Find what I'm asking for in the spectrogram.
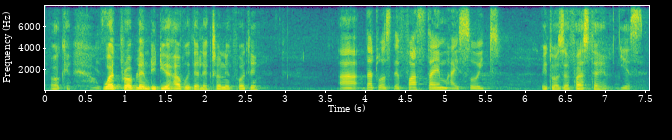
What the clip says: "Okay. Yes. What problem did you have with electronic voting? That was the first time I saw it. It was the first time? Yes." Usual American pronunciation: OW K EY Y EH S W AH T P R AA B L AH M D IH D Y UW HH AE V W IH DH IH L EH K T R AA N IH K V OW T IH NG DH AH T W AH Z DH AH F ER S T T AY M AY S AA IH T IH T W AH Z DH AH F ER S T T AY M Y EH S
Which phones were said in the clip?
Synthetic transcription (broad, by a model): OW K EY W AH T P R AA B L AH M D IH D Y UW HH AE V W IH DH IH L EH K T R AA N IH K F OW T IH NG DH AH T W AH Z DH AH F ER S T T AY M AY S AA IH T IH T W AH Z DH AH F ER S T T AY M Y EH S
